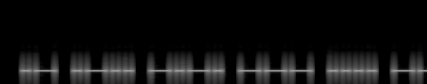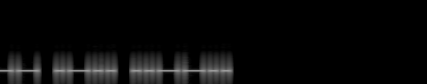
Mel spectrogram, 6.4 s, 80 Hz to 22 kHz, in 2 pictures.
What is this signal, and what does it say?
Morse code, heard as a keyed tone, about 25 wpm, 700 Hz. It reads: ALCOHOL?
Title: Sentences from Top 1400 Words 25wpm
